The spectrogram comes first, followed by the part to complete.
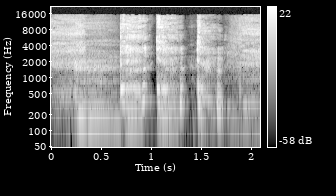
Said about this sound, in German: Ey, darfst mich nicht zum Lachen bringen. Entschuldigung, einmal husten.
